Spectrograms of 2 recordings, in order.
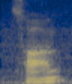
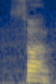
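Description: First: The pitch rises from mid to high. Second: The pitch falls sharply from high.

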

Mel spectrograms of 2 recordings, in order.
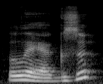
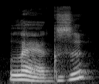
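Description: Both takes have the same delivery.

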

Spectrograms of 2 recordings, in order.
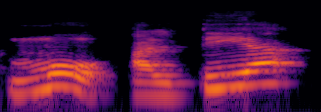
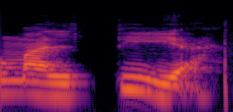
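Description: First: The u is kept, giving two parts mu altía. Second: The u is dropped, giving one smooth word maltía. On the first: The speaker calls it wrong. "¿Cómo nos quedaría mejor?" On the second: The speaker calls it right. "Entonces ahí se le va la U"

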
